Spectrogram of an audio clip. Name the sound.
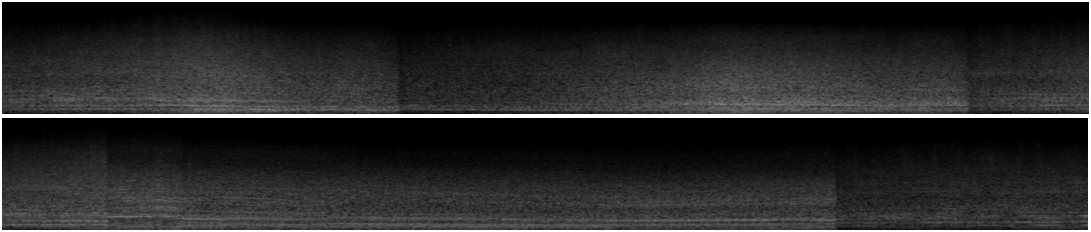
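race trucks racing in a sim racing video game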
